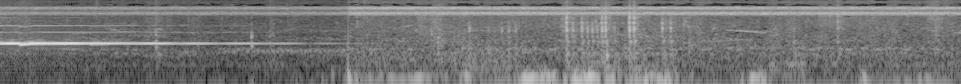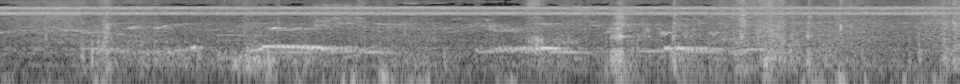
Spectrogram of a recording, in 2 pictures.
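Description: Birds calling in open rural country, with a few short low calls a little past halfway, over a steady high drone that sounds like insects.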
